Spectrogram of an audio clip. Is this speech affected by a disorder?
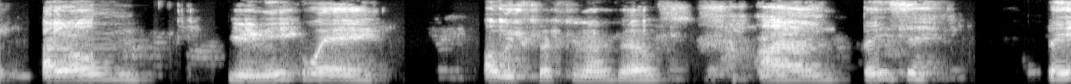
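Yes: cerebral palsy.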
